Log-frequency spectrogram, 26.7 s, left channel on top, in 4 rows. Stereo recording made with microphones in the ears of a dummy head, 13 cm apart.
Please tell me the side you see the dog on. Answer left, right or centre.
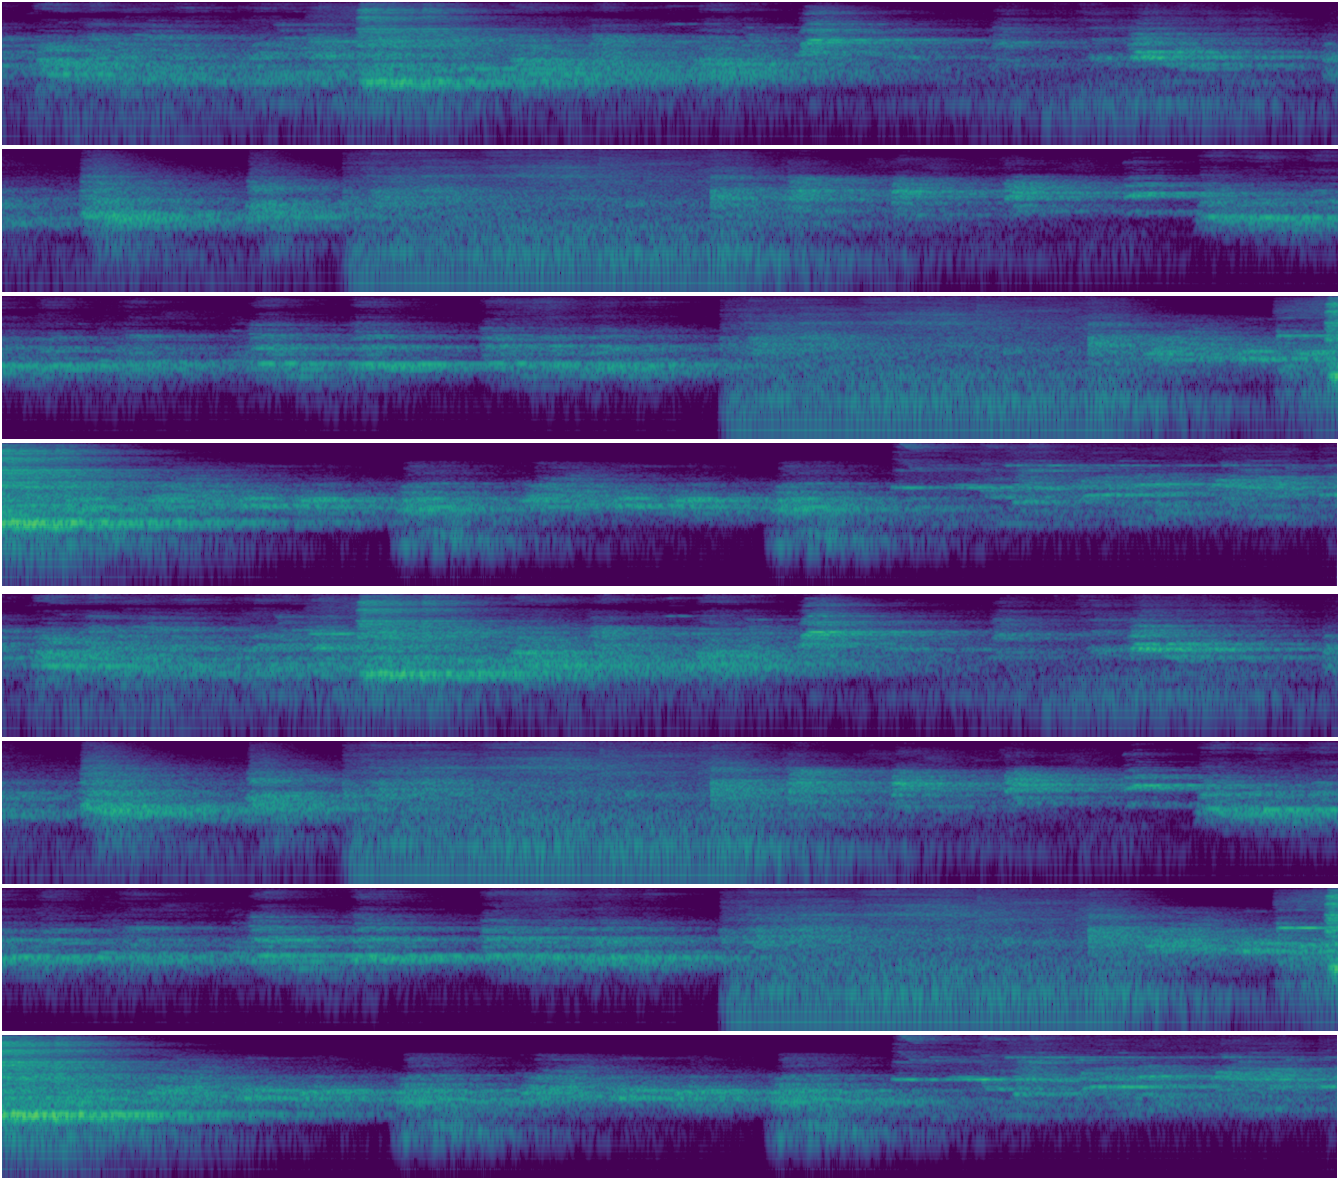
centre.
